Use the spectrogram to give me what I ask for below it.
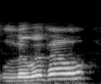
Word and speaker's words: Louisville: America Robbie you it's it's Louisville the S is silent oh I'm sorry I'm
